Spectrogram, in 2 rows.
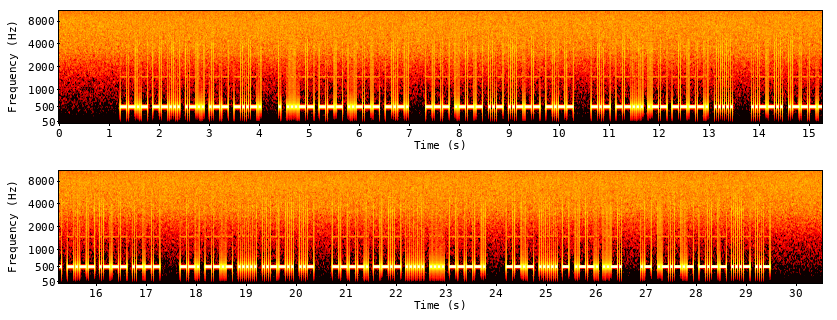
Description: Morse code, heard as a keyed tone, hand-sent with a paddle, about 30 wpm, 490 Hz. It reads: Q7LW/ E3O2C OJU2Y K7W95 ?1YJJ GQ5?U 9Q5H9 Q5TPF A.YVU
